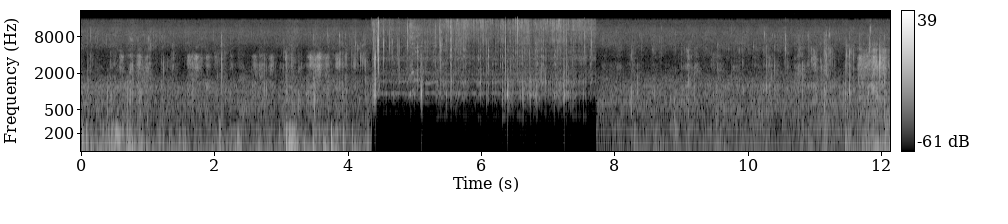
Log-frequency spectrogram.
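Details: Richie, a young pet Arctic fox kept indoors, eats greedily alongside Stella; its diet is a mix of dog and cat food with cooked ground duck in the evening. Irregular wet crunching and biting, with a steady low hum and a brief quieter gap midway.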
